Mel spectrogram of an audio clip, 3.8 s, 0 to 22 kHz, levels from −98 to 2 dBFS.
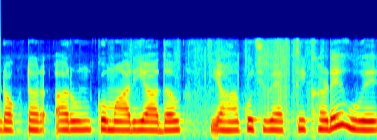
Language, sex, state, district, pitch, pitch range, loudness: Hindi, female, Uttar Pradesh, Budaun, 220 Hz, 220-235 Hz, -15 LUFS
